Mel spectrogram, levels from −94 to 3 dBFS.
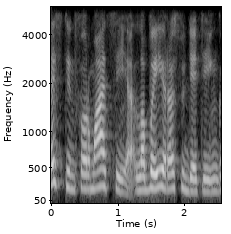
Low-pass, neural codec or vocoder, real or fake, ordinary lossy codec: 5.4 kHz; vocoder, 22.05 kHz, 80 mel bands, WaveNeXt; fake; Opus, 32 kbps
